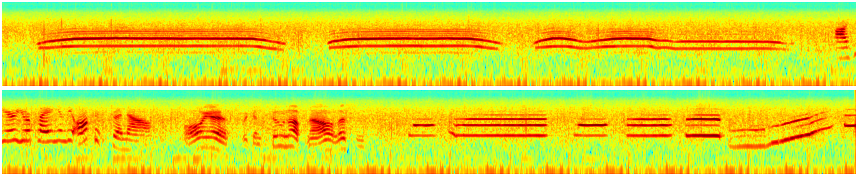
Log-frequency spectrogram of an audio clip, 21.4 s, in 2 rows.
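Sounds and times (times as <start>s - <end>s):
voice imitating a distant train whistle: 0.4s - 9.9s, 15.8s - 21.3s
speech: 11.1s - 15.4s.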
